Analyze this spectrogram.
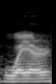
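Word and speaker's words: where: এখন হোয়াট যা বা হোয়াট যা যাহা, ওয়েন যখন তখন, ওয়ার যেথায় যেখানে, ওয়াই যে কারণে। এটা উচ্চারণ কিন্তু হোয়াই না, হোয়াট না, হোয়েন না, হোয়ার না, হোয়াট, ওয়েন, ওয়ার।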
